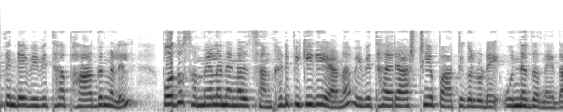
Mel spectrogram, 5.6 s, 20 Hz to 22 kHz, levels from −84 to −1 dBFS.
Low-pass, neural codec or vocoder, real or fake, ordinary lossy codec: 7.2 kHz; none; real; none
